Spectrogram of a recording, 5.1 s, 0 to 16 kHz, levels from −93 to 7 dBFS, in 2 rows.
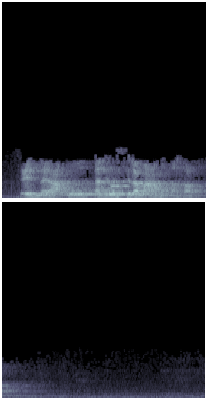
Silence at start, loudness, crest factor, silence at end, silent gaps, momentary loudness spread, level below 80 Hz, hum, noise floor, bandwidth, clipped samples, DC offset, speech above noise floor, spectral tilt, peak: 0.2 s; -27 LUFS; 18 dB; 2.1 s; none; 13 LU; -56 dBFS; none; -56 dBFS; 4.3 kHz; under 0.1%; under 0.1%; 29 dB; -10 dB/octave; -12 dBFS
